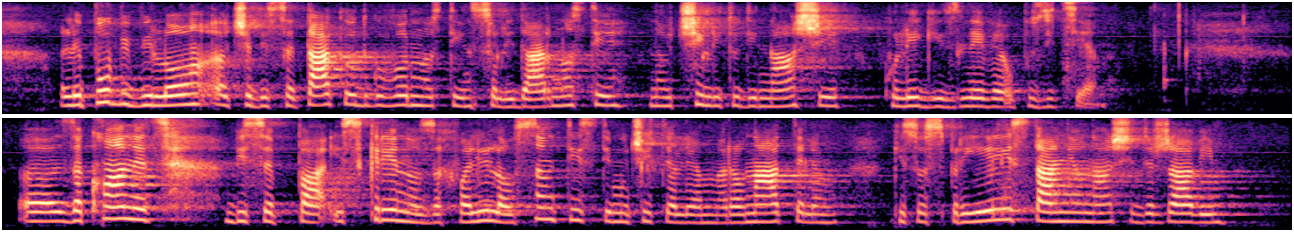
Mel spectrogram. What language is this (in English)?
Slovenian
